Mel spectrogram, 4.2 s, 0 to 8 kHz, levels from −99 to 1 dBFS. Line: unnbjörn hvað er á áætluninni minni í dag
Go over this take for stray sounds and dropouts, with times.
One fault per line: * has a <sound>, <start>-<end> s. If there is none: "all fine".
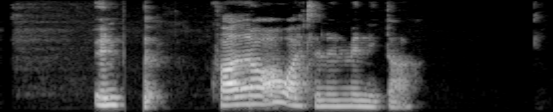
* has a dropout, 0.9-1.1 s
